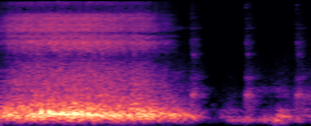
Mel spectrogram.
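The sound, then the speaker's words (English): A deep inhale during a guided breathing exercise: a long, steady, breathy rush lasting about a second and a half, then dropping away to quieter, softer breath sounds. “we'll take one nice deep inhale breath in”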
